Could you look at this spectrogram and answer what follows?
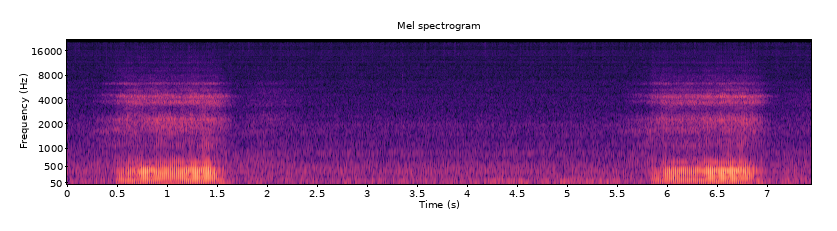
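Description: Two loud, rough, vibrating snores about five seconds apart, each lasting about a second, with quiet breathing between them. Typical snoring.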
